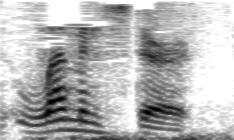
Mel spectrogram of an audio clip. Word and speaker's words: Leominster: It is Leominster. L-E-O-M-I-N-S-T-E-R. – Leominster. – It's spelled Leominster, but it's pronounced Leominster. – So just to verify, I have L-E-O-M-I-N-S-T-E-R.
